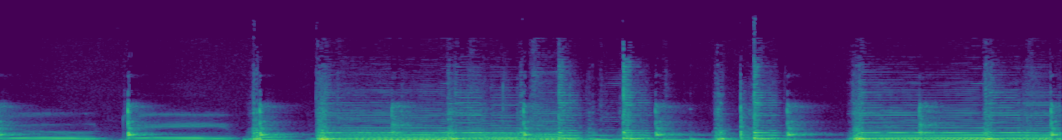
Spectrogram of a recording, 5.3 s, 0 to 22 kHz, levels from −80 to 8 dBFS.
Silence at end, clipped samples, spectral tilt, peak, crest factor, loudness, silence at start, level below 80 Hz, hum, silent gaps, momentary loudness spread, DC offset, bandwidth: 0 s; under 0.1%; -6 dB/octave; 0 dBFS; 16 dB; -17 LUFS; 0 s; -40 dBFS; none; none; 7 LU; under 0.1%; 15.5 kHz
